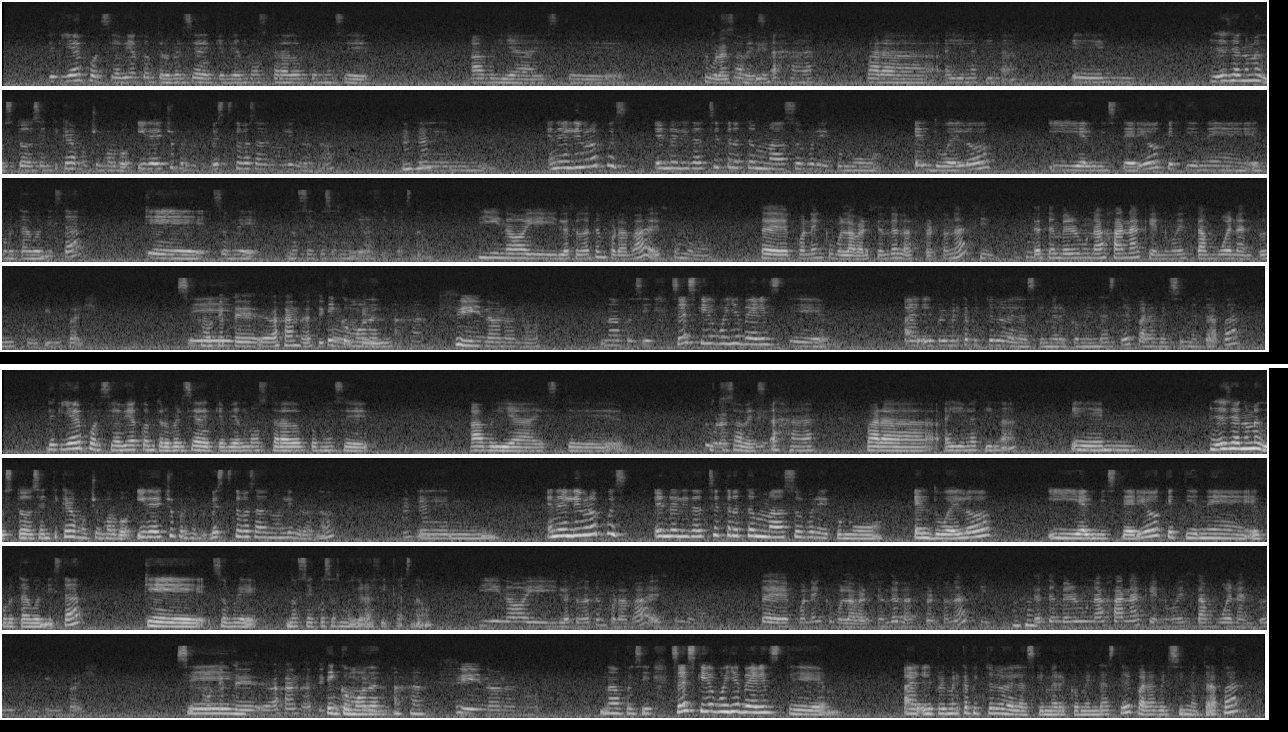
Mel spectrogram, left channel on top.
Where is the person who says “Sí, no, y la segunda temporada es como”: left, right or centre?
Left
